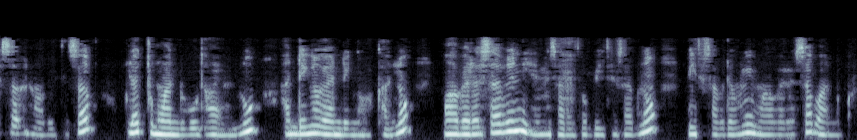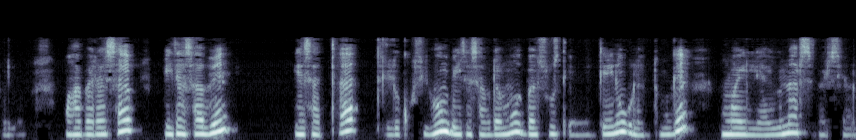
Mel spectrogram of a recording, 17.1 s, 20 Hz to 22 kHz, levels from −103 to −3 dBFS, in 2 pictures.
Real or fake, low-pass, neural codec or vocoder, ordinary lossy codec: fake; 7.2 kHz; codec, 16 kHz, 16 kbps, FreqCodec, smaller model; MP3, 48 kbps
